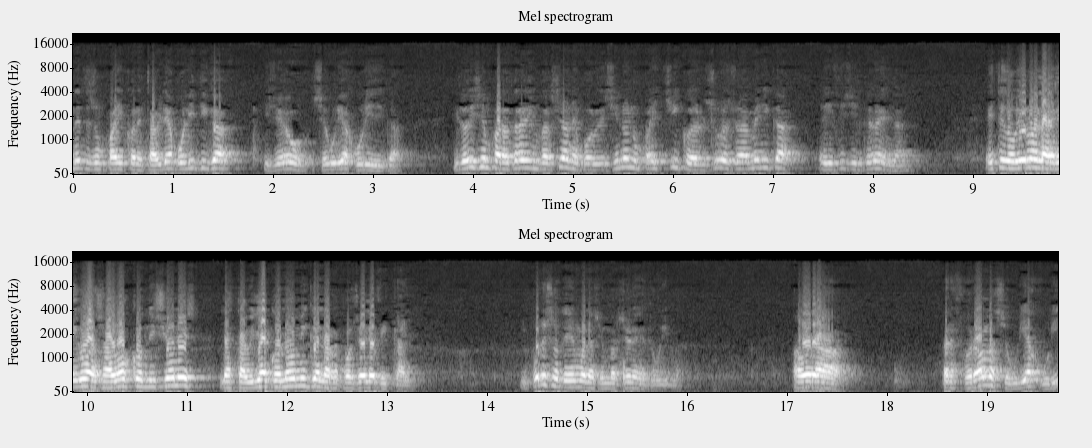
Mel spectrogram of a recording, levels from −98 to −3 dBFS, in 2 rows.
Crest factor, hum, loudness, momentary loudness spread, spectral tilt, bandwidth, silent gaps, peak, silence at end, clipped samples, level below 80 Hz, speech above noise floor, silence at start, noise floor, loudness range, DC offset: 12 dB; none; -13 LUFS; 17 LU; -5.5 dB/octave; 12.5 kHz; none; -2 dBFS; 0 s; under 0.1%; -46 dBFS; 40 dB; 0 s; -52 dBFS; 9 LU; under 0.1%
